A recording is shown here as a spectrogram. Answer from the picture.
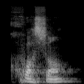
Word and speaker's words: croissant: So we have words like in English croissant in French quason. I hope my pronunciation is okay. Uh Sophie told me, "Do not pronounce the t at the end."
